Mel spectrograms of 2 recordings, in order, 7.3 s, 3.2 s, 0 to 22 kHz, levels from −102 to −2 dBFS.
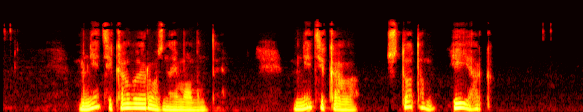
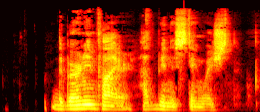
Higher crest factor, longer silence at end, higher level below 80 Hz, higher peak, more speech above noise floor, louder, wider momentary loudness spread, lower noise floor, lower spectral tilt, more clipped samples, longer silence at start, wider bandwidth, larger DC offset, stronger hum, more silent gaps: about the same, 20 dB vs 20 dB; first, 1.3 s vs 0.35 s; first, -40 dBFS vs -62 dBFS; second, -4 dBFS vs 0 dBFS; first, 60 dB vs 54 dB; second, -22 LUFS vs -17 LUFS; about the same, 13 LU vs 14 LU; first, -80 dBFS vs -73 dBFS; first, -6.5 dB/octave vs -2 dB/octave; neither; first, 1 s vs 0.65 s; second, 9.6 kHz vs 16 kHz; neither; neither; neither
